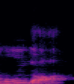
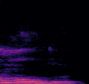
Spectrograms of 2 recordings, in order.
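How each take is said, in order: First: "mundó" stressed on the last syllable, DÓ; wrong final stress. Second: Said in the usual way. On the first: Shown as a demonstration. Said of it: "porque eu não falo mundó". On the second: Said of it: "Eu falo mundo".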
